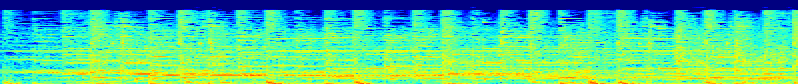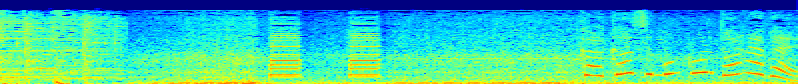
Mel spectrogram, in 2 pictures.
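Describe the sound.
A car engine idles as the vehicle is about to be parked outside a house. A steady low rumble fills the second half after a stretch of music, with short tonal sounds riding on top near the end.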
